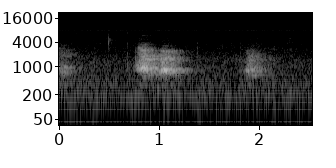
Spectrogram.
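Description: A few short, high-pitched yappy barks at moderate distance, a quick pair and then a single yip after a pause, with no talking.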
